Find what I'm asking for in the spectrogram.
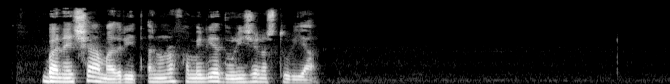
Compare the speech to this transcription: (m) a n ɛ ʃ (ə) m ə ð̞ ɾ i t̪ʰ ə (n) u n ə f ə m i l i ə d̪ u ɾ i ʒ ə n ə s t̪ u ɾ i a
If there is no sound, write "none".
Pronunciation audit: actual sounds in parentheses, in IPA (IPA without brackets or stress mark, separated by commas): b, əː, n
